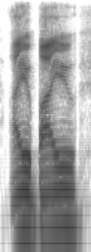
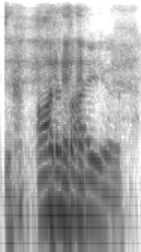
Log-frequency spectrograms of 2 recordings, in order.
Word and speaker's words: Adebayo: Adebayo. Yeah, he's Adebayo.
